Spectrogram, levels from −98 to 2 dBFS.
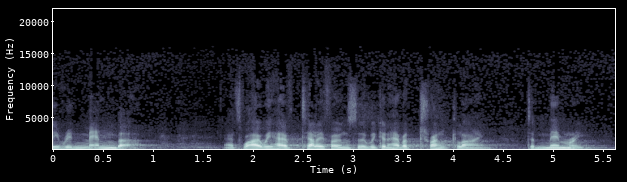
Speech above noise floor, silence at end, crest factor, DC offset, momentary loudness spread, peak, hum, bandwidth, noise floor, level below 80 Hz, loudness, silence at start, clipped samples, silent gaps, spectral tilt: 31 dB; 0.2 s; 20 dB; under 0.1%; 15 LU; -2 dBFS; none; 10 kHz; -50 dBFS; -58 dBFS; -20 LUFS; 0 s; under 0.1%; none; -8.5 dB/octave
